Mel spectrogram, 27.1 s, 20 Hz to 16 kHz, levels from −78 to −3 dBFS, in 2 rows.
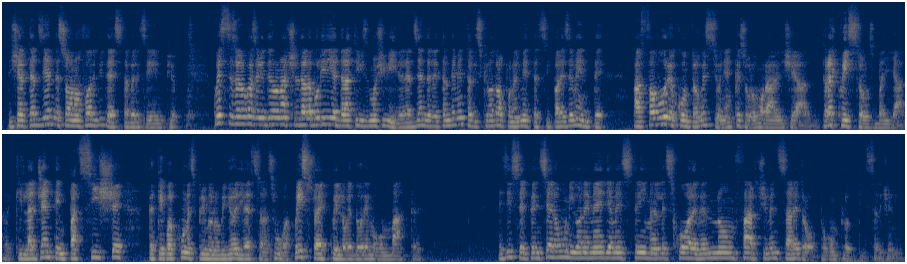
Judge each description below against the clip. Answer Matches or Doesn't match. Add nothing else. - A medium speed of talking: Doesn't match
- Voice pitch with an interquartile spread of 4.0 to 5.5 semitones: Matches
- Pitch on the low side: Doesn't match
